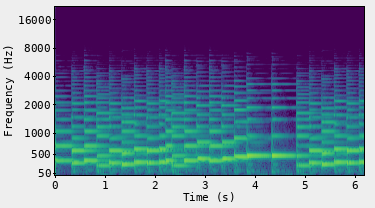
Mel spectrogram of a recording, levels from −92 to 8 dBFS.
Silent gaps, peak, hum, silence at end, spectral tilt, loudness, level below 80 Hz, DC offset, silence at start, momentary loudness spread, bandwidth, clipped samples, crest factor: none; -4 dBFS; none; 0 s; -8 dB/octave; -17 LUFS; -52 dBFS; under 0.1%; 0 s; 3 LU; 6.2 kHz; under 0.1%; 12 dB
